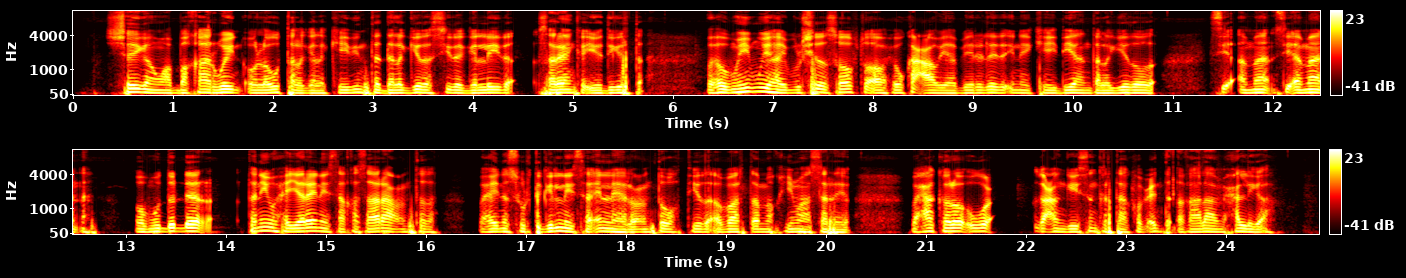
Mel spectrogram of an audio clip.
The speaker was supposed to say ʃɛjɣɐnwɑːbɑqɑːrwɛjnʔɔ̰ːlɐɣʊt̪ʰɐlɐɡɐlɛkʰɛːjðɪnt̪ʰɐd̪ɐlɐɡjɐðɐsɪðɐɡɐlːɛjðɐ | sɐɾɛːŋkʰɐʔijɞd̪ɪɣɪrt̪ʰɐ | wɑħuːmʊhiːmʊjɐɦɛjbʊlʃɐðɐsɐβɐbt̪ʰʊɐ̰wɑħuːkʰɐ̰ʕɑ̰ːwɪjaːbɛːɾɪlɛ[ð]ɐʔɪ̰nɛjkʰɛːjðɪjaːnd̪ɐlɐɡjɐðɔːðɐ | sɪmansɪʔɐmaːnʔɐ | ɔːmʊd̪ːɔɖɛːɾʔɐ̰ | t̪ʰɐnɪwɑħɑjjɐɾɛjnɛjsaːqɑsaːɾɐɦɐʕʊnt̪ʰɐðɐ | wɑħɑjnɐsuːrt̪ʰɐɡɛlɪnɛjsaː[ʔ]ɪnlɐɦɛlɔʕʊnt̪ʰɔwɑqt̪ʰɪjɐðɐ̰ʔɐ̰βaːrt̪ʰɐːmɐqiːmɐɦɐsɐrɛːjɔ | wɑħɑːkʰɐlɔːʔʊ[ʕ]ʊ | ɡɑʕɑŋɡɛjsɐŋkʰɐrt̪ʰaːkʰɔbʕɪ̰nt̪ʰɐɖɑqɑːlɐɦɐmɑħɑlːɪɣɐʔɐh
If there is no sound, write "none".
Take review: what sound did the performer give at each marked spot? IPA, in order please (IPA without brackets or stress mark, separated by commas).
ð, ʔ, ɣ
